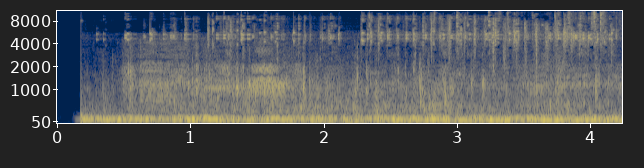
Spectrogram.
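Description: An eerie sonified recording of Earth's magnetic field: a continuous low rumbling drone layered with crackling, creaking high-pitched textures, steady and fairly loud throughout with no voices.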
